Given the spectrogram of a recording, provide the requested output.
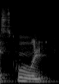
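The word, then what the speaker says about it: school: हो गई और फिर स्कूल स्कूल ठीक है स्कूल च नहीं पढ़ेंगे ठीक है मतलब च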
